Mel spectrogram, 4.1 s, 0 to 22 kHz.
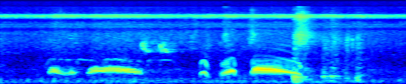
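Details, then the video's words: Spotted dove singing in the kuk 1 style, with a voice described as sharp and crisp: low, mellow coos, a short double note, then a long bending final coo. "Poin BL Kuk 1 Suara Mersik Tajam"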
